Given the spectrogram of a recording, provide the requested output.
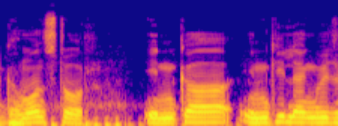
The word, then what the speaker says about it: Rganostor: घमोन store बोलते हैं। घमोन store और जो लिखा हुआ आ रहा था वो रगना स्टोर था।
